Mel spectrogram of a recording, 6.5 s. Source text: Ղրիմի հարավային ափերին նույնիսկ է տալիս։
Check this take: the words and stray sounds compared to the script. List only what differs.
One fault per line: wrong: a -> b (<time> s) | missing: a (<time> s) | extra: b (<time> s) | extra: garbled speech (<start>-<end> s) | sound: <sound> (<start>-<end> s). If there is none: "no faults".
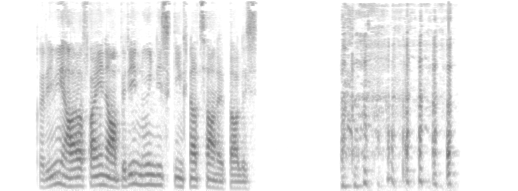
extra: ինքնացան (2.3 s)
sound: laugh (4.3-5.8 s)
